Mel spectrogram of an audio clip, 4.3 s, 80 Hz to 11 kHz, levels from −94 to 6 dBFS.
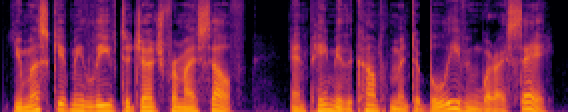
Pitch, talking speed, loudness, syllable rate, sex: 120 Hz, 265 wpm, -18 LUFS, 6.9 syllables/s, male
